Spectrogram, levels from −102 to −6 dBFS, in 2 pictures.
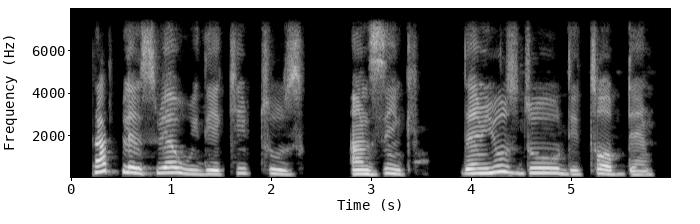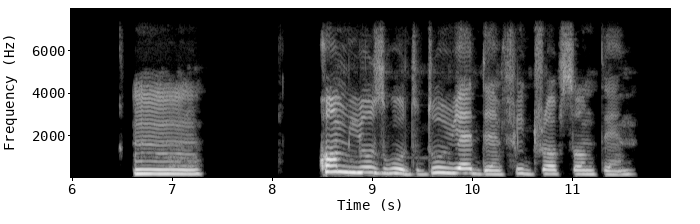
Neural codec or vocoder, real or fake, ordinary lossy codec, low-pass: none; real; none; 7.2 kHz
